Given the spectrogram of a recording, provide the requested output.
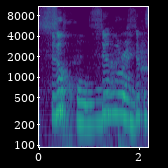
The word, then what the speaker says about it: zuhören: The U is pronounced ooh, not you. Zoo. No, and the Z is pronounced set. So like zoo. Zoo. Zuhören.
